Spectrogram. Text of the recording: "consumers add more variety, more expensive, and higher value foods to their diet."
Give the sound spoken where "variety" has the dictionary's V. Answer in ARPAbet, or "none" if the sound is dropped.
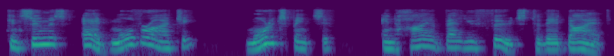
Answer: V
